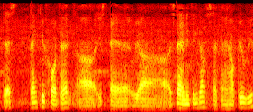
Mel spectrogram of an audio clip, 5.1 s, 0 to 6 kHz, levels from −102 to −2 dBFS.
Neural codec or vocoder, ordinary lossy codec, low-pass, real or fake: codec, 16 kHz, 8 kbps, FreqCodec, smaller model; AAC, 24 kbps; 5.4 kHz; fake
